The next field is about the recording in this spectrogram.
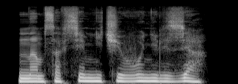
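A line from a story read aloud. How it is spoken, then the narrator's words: Hoarse, barely audible. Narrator (Russian): прохрипел почти неслышно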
